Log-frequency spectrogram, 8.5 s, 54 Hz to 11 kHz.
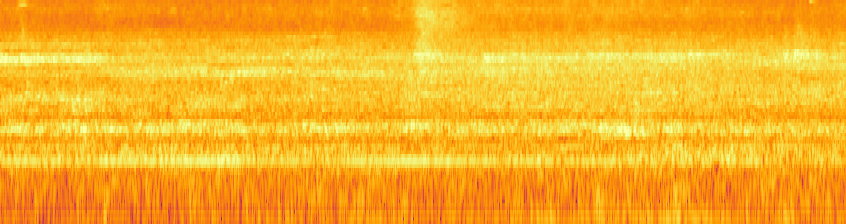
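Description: LNER InterCity 225 set, Mk4 coaches hauled by a Class 91 electric locomotive, pulling slowly out along the platform. Its rumble carries a steady hum throughout, with a short hiss of air about four seconds in.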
